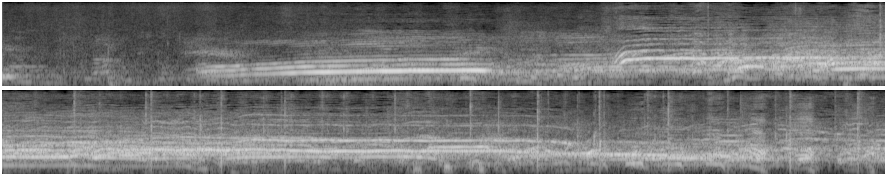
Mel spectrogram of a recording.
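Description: A crowd of children and adults sings together outdoors.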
